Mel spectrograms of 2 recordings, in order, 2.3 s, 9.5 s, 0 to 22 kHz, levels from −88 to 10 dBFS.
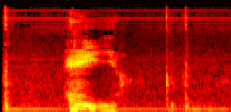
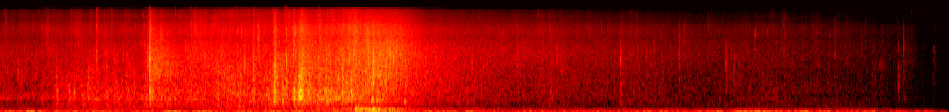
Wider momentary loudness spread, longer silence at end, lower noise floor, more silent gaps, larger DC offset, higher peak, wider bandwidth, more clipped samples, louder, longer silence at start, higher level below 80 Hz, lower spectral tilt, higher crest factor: about the same, 25 LU vs 25 LU; about the same, 0.05 s vs 0.15 s; second, -37 dBFS vs -55 dBFS; neither; neither; about the same, 0 dBFS vs -2 dBFS; about the same, 16.5 kHz vs 16.5 kHz; neither; first, -15 LUFS vs -26 LUFS; about the same, 0.05 s vs 0 s; first, -42 dBFS vs -48 dBFS; first, -4.5 dB/octave vs -1 dB/octave; second, 18 dB vs 30 dB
